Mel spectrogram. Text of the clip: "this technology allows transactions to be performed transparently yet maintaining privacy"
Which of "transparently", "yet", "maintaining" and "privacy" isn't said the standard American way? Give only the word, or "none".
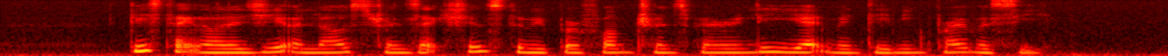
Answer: none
